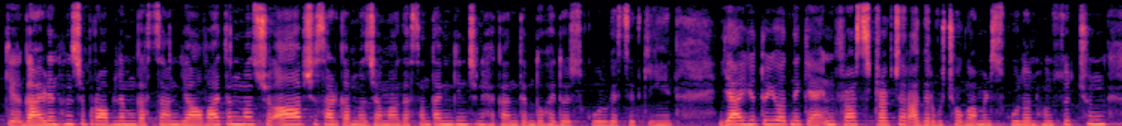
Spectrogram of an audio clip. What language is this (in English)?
Kashmiri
